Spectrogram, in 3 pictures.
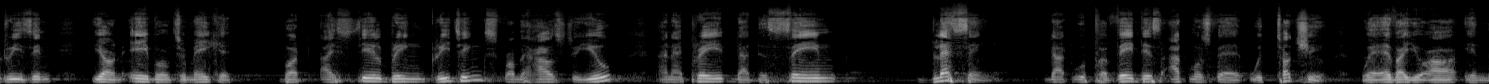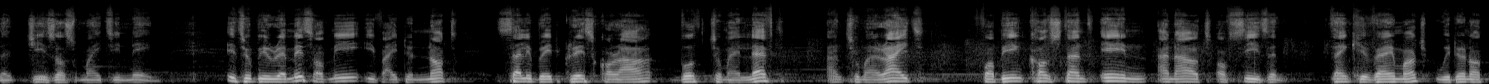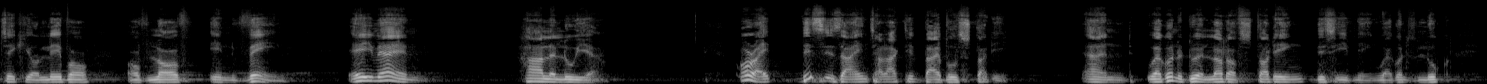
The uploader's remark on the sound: Recorded LIVE at our MidWeek Interactive Service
